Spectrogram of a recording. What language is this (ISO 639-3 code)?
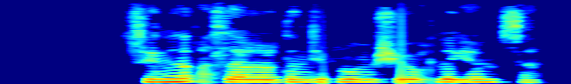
uzb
